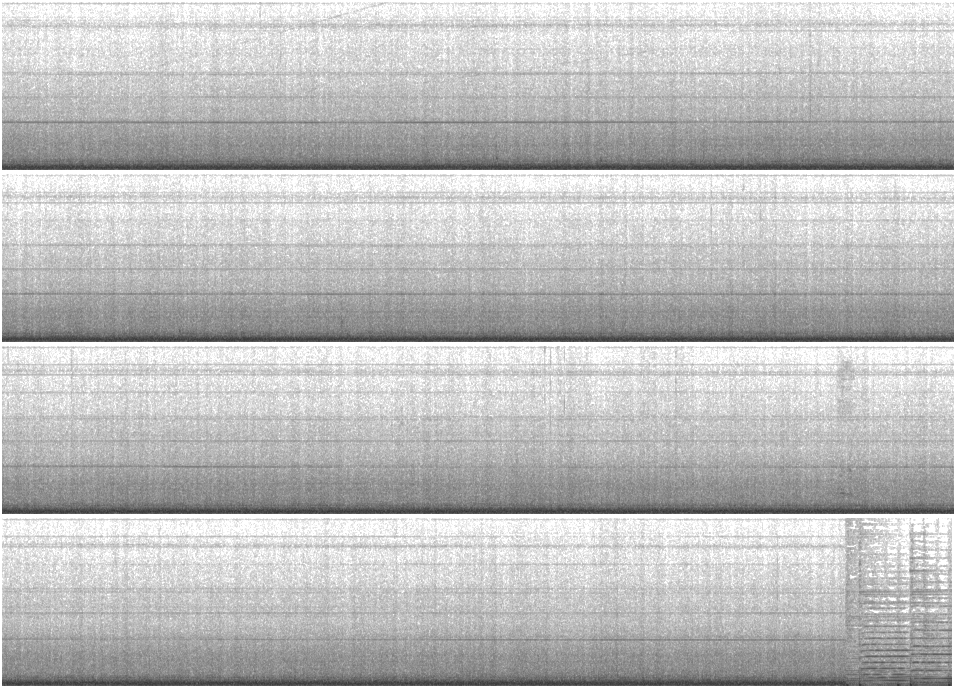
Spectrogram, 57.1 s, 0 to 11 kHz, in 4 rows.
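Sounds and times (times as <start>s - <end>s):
faint high whine: 0.0s - 33.8s
jet engine and airflow rush: 0.0s - 57.0s.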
